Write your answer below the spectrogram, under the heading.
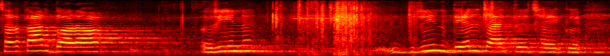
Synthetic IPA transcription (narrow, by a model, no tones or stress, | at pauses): səɾkaɾd̪waɾa | ɾin | ɾind̪eld͡ʒajt̪t͡ʃʰək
